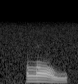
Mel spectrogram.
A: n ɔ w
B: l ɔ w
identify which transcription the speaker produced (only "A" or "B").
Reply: B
